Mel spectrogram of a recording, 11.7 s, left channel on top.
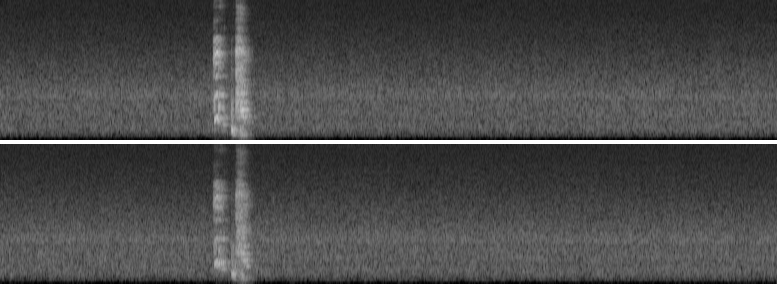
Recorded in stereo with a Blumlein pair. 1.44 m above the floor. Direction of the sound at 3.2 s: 25° left.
